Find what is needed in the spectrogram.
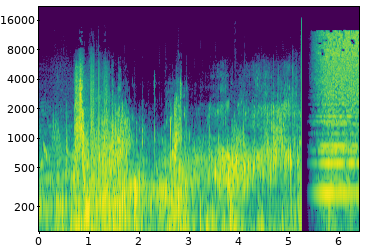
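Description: Water splashing and gurgling, muffled and rushing, as a handheld camera plunges into a swimming pool, loudest about a second in. It cuts off suddenly near the end, and electronic music begins.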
